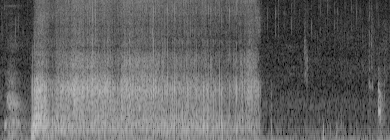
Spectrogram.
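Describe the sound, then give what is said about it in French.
Beer foam fizzing right up close as a can of beer is opened, a dense, crackling hiss that holds steady for about two seconds, then cuts off abruptly, leaving a few faint scattered pops. “ok, yo, le monde a du jizz entendre la mousse aussi proche de leur oreille, là.”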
